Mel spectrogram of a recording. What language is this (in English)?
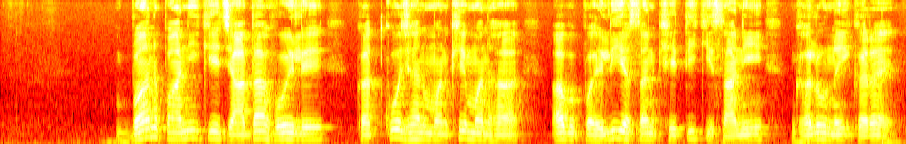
Chhattisgarhi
